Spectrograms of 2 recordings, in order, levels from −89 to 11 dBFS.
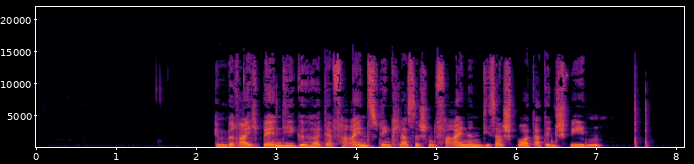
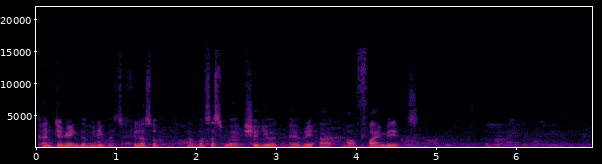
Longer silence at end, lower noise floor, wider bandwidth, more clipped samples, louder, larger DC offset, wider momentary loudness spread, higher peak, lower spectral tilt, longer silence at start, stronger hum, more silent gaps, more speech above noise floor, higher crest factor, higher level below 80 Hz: first, 0.45 s vs 0 s; first, -83 dBFS vs -62 dBFS; about the same, 15.5 kHz vs 16 kHz; neither; first, -23 LUFS vs -43 LUFS; neither; second, 14 LU vs 22 LU; first, -4 dBFS vs -26 dBFS; second, -3 dB/octave vs -6.5 dB/octave; first, 2.25 s vs 0.05 s; neither; neither; first, 60 dB vs 20 dB; about the same, 20 dB vs 18 dB; about the same, -72 dBFS vs -68 dBFS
